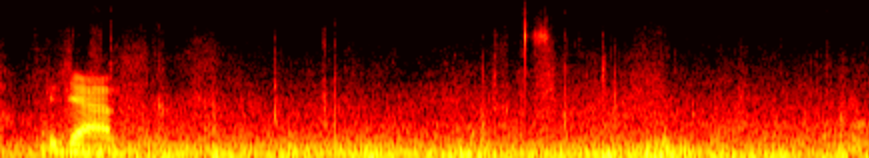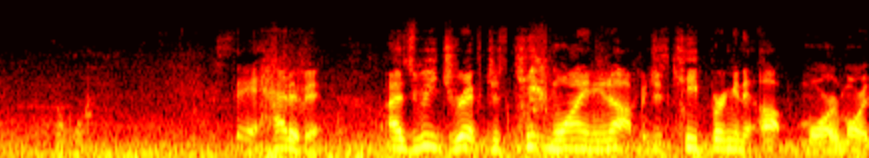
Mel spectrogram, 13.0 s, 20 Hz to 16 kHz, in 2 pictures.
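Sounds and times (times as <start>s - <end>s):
outboard motor idling: 0.0s - 10.0s
wind on microphone: 0.0s - 13.0s.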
